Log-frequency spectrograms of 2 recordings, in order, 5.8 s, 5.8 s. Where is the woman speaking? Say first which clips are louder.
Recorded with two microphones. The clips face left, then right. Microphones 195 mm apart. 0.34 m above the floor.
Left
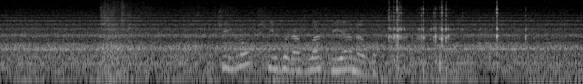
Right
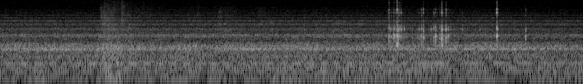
Left 5 dB; 70° left (ahead or behind).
